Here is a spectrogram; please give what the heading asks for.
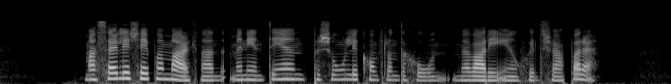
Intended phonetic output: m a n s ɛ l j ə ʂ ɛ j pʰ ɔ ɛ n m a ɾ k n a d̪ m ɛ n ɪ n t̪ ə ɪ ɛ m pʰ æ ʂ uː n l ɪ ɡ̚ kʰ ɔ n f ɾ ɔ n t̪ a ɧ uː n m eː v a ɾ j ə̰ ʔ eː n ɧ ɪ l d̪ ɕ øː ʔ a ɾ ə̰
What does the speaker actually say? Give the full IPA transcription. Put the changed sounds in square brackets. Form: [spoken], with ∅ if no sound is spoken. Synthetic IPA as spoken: m a n s ɛ l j ə ʂ ɛ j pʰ ɔ ɛ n m a ɾ k n a d̪ m ɛ n ɪ n t̪ ə ɪ ɛ [n] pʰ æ ʂ uː n l ɪ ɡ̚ kʰ ɔ n f ɾ ɔ n t̪ a ɧ uː n m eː v a ɾ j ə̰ ʔ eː n ɧ ɪ l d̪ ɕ øː [p] a ɾ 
